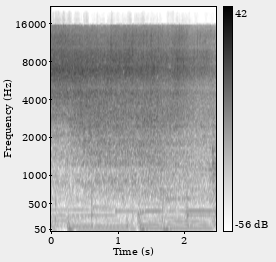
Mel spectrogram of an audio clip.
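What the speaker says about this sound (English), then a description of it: "it is time to add our little slurry to this pan" A cheese slurry for cacio e pepe hits a hot pan, giving a steady loud sizzle and frying hiss that runs throughout with slight stirring scrapes.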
